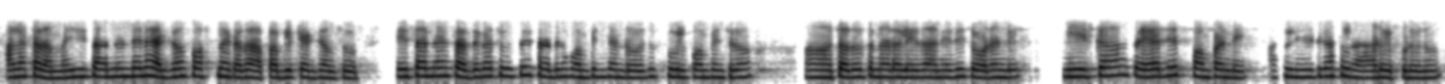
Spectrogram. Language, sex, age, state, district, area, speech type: Telugu, female, 60+, Andhra Pradesh, West Godavari, rural, conversation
